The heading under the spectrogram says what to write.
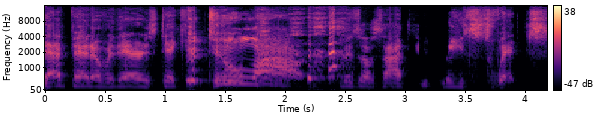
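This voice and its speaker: A man puts on a raspy character voice. The sound is dry and close, with no echo. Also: moderate pace. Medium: game stream. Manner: firm, businesslike.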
